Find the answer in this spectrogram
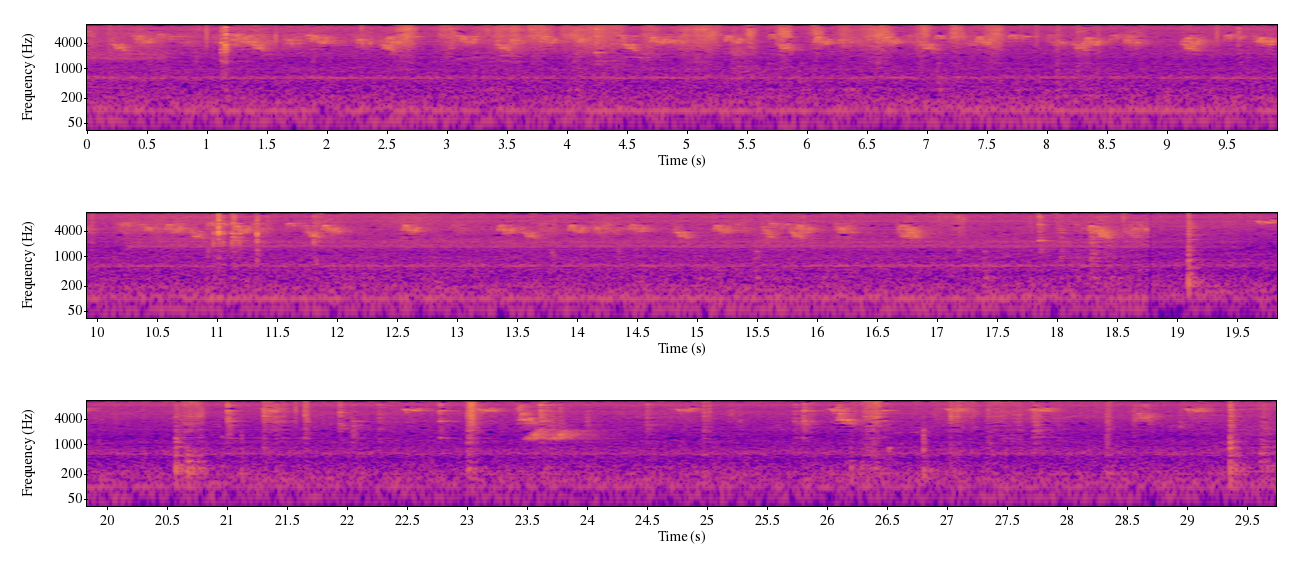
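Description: Small birds chirping in quick, repeated short notes over a steady low hum, for roughly the first half. After that come a few light metal clinks and taps, a spoon against the iron griddle.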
